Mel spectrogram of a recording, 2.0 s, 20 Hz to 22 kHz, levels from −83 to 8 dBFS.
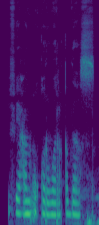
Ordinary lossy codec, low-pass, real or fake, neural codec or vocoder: none; none; real; none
